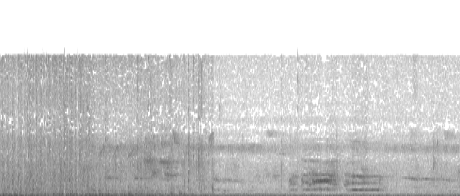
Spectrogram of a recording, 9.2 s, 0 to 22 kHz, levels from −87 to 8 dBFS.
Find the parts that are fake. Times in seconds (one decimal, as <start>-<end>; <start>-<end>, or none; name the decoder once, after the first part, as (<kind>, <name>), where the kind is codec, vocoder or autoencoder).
none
